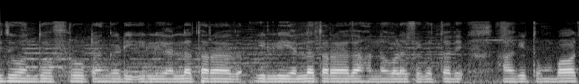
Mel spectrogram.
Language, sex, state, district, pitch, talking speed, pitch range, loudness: Kannada, male, Karnataka, Dharwad, 135 Hz, 145 wpm, 130-135 Hz, -15 LUFS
